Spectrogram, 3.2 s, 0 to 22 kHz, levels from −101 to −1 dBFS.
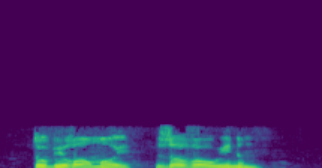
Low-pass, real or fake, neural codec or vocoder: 5.4 kHz; real; none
